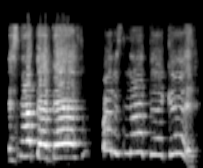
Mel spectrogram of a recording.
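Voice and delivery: put-on very high, squeaky verdict; high-pitched hedging. Host explaining a middling movie rating, in high put-on voice. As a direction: lift it way up, wavering on the rating.

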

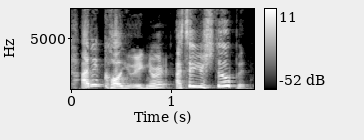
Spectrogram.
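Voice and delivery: ordinary talk

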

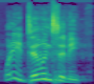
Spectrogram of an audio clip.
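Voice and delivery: exasperated protest. Retold or imitated. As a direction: protest in comic dismay. Mock protest at what happened.

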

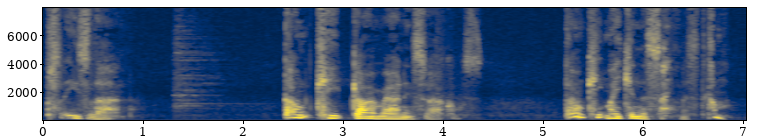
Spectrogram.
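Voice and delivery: low, soft voice of a patient father; hushed, loving correction; tender pleading. Retold or imitated. Voicing God gently correcting his child.

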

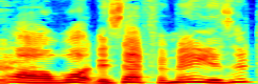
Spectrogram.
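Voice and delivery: hammed-up flirty sister; coy flirty woman. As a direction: play the coquette, high and teasing. Shurpanakha flirting voiced.

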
